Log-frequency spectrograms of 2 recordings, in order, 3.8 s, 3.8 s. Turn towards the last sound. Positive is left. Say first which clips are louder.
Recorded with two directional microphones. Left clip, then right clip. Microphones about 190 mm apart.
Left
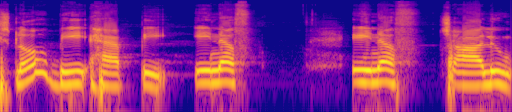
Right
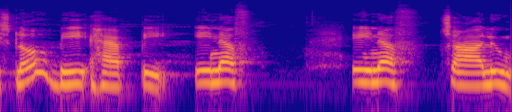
# left 11 dB
turn(degrees=40)  # may be behind; listen again after turning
